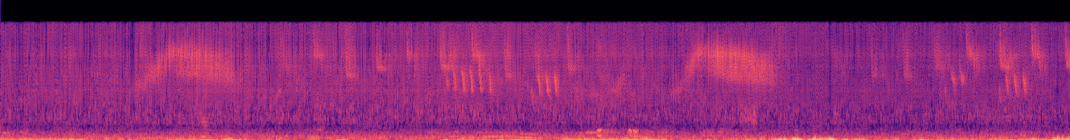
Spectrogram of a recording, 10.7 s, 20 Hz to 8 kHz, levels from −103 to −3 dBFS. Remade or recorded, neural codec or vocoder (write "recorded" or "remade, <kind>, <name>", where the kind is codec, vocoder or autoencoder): remade, vocoder, BigVGAN v2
